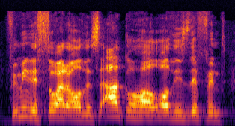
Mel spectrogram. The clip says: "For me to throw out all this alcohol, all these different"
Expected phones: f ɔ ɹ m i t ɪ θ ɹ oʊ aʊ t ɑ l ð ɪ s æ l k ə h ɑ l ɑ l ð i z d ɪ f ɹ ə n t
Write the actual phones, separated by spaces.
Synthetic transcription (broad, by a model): f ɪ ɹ m i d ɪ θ oʊ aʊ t ɑ l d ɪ s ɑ l k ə h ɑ l ɑ l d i s d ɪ f ɹ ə n t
